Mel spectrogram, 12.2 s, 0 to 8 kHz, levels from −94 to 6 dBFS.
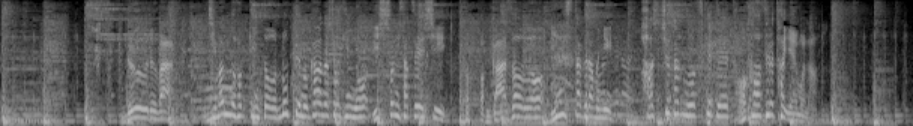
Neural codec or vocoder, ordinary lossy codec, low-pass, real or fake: none; none; none; real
